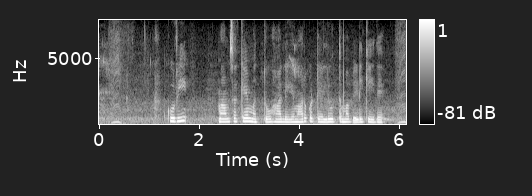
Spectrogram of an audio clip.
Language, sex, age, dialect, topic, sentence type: Kannada, female, 31-35, Mysore Kannada, agriculture, statement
